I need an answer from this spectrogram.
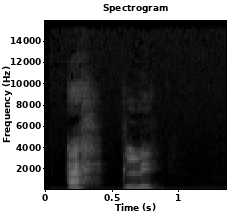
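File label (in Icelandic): "epli", Icelandic; matarhefti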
